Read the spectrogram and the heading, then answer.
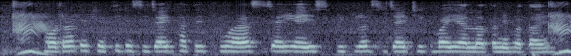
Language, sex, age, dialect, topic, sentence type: Bhojpuri, female, 18-24, Northern, agriculture, question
